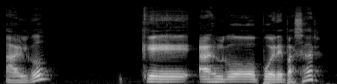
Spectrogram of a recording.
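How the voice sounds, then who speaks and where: A curious, earnest young woman who presses softly for answers, as a male narrator reads her. Close to his own voice, quiet and measured. An audiobook scene. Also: medium pitch, sing-song, full character voice. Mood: probing.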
